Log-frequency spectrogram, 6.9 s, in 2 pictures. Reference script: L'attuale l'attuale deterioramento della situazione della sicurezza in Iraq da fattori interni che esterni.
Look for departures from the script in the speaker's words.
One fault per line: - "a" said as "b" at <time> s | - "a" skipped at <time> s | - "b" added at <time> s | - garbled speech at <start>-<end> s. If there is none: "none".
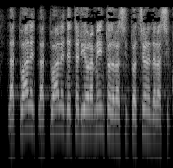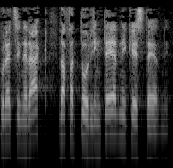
none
